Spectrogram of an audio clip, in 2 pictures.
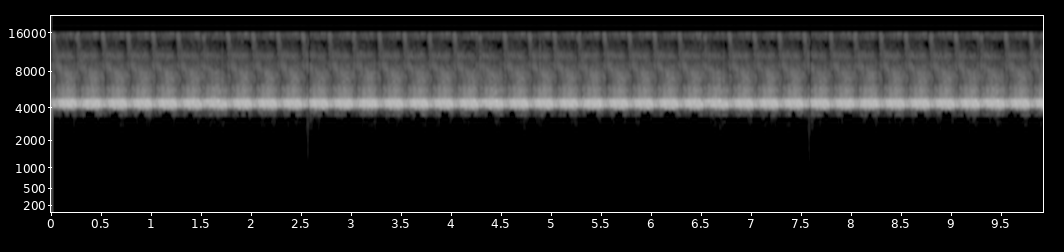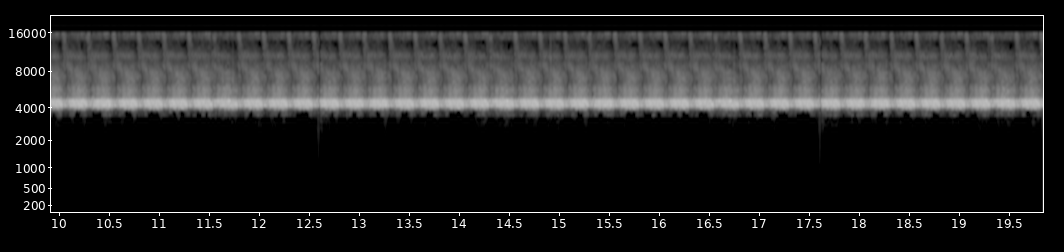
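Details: Summer-night crickets in a moonlit farm meadow give a constant high-pitched chirping, regular pulses roughly four each second over a sustained shrill tone; nothing else is audible.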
